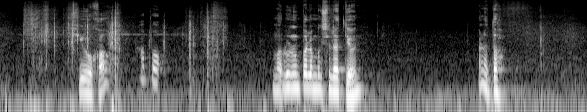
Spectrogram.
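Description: A man speaks calmly in a low voice, close by.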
